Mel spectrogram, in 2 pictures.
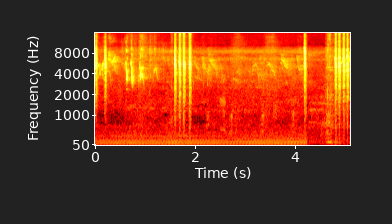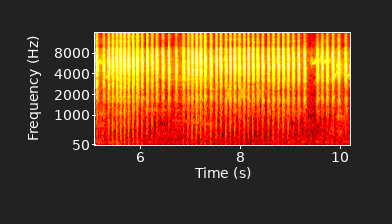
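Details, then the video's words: Fighting Eurasian tree sparrows: scattered high chirps, then after a brief gap a long, dense run of sharp, rapid chirps lasting several seconds, with a low hum in the opening seconds. "suara burung gereja TARUNG"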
